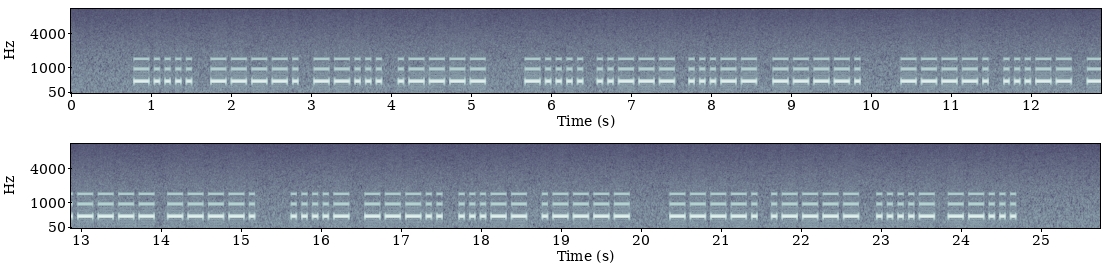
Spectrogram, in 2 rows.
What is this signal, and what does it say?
Morse code, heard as a keyed tone, hand-sent with a paddle, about 18 wpm, 480 Hz. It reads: 6971 6239 9309 4831 9147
